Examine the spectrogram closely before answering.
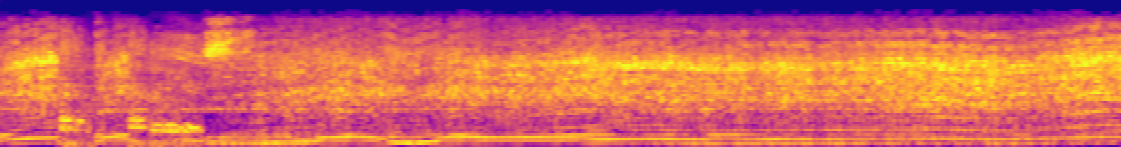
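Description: Tyres screech as a car slides sideways.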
